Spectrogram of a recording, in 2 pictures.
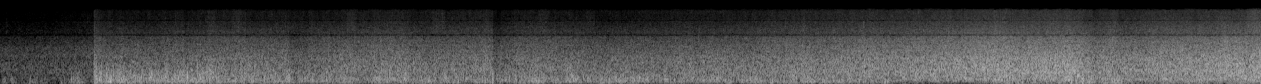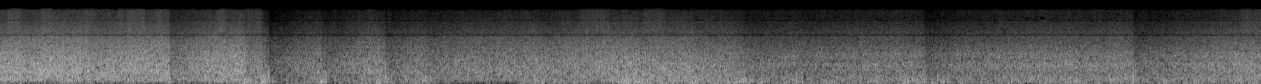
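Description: Floodwater of the River Thames rushing through a weir in full flood, a steady dense rush that grows louder towards the middle, with some wind buffeting the microphone.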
